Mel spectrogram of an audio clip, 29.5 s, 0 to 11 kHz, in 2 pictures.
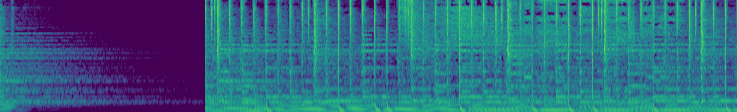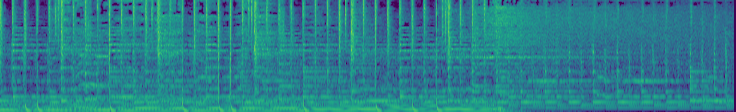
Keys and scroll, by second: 0.6 space, 7.1 c, 7.3 Escape, 13.0 F3, 16.1 Escape, 16.5 F4, 17.2 F2, 20.8 Escape, 22.7 shift+F2.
